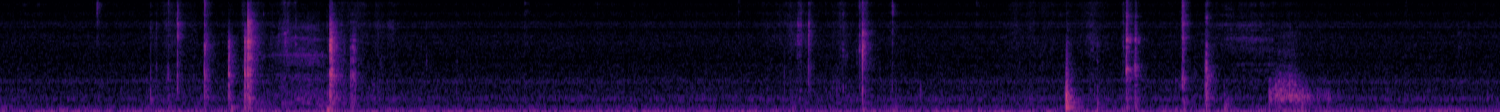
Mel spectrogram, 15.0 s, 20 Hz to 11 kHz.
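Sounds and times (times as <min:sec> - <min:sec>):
soft rustle: 0:07.6 - 0:08.7, 0:09.8 - 0:11.2.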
